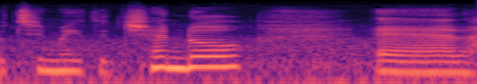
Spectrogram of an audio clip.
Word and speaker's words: cendol: I do want to note that a lot of you guys have told me chendol is the right way to pronounce it instead of sendol.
